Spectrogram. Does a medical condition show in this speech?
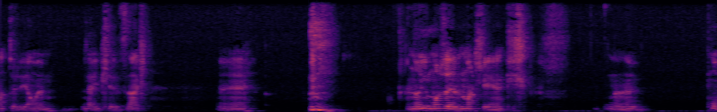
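Yes: cerebral palsy; uses wheelchair.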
